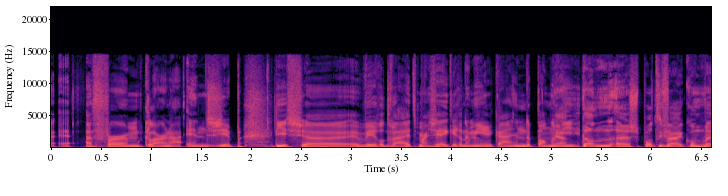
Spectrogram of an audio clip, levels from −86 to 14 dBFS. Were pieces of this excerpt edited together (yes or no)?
yes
